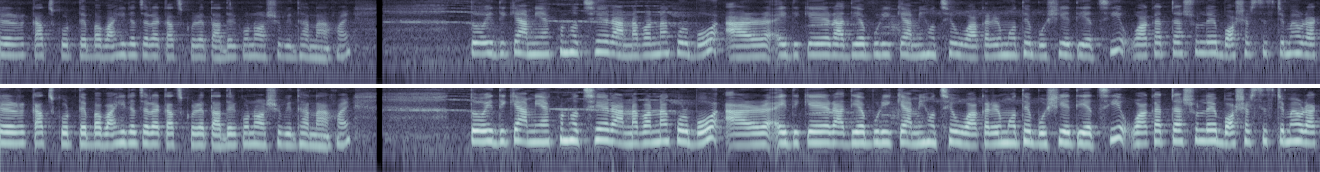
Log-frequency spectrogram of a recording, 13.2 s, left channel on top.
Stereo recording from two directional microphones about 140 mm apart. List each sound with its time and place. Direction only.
0.0 s a woman's voice: 25° right (ahead or behind)
4.7 s a woman's voice: 35° right (ahead or behind)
